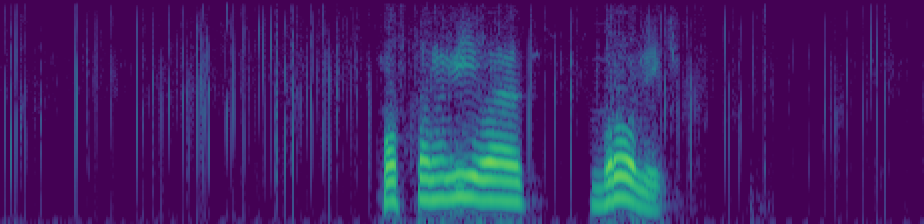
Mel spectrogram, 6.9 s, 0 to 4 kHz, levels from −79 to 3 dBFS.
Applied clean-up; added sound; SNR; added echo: neural separator model SepFormer WHAMR!.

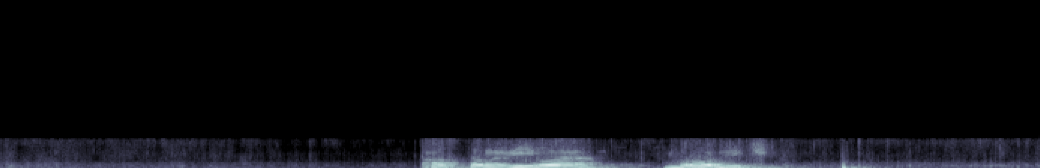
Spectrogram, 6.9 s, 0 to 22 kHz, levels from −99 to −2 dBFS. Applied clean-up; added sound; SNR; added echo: neural separator model SepFormer DNS4.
